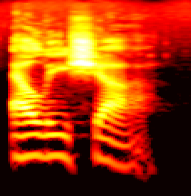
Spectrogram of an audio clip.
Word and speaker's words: Elisha: So Elisha the prophet's name is in Hebrew is pronounced Elisha.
